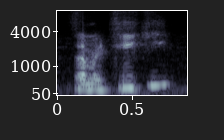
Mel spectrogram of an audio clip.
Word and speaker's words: Sarmatici: Or I don't think they'd use CI in Latin. So it's Sarmatici, right, Arlen? Hard C. Oh, it is. So it is Sarmatiki. Yeah, I guess something like Sarmatiki.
